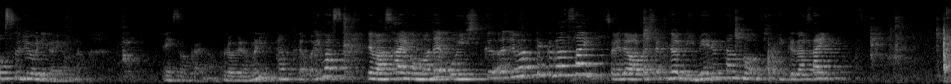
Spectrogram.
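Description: Two young women sing together in a room with a slight echo.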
